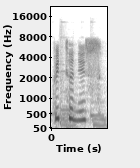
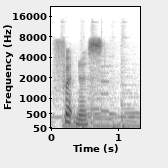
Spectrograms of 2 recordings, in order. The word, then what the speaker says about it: fitness: fitness 하면 절대 안 되고요. fitness, fitness.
